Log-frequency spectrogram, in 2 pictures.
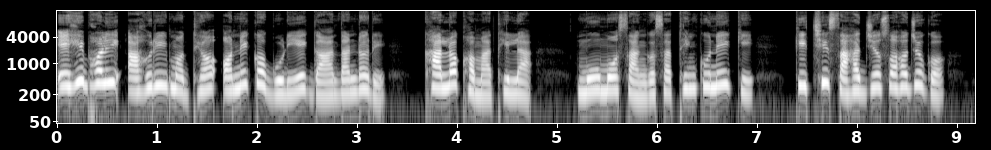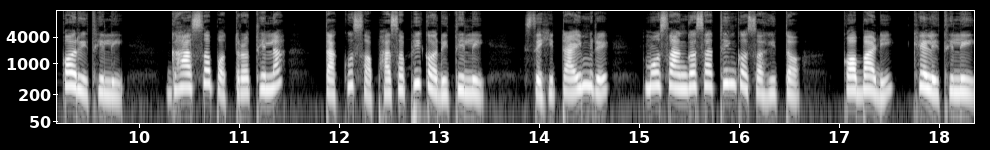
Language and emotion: Odia, neutral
